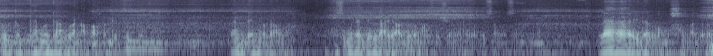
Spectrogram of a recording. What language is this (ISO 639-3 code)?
ind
